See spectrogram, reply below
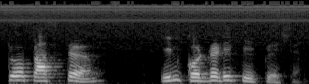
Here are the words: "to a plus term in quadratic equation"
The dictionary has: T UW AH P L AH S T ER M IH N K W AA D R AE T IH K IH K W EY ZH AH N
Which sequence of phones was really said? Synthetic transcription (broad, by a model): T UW AH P AH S T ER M IH N K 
